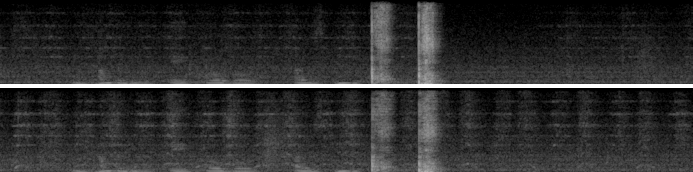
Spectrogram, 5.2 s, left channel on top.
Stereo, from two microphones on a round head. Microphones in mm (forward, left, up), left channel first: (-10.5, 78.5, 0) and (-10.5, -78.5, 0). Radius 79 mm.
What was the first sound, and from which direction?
A man speaking, centre (ahead or behind).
